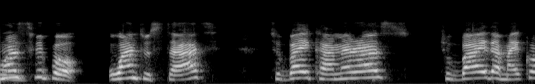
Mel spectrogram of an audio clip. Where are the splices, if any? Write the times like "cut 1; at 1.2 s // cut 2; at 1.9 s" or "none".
cut 1; at 0.9 s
